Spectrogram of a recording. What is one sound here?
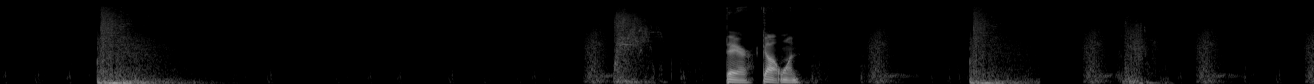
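A sword swishes through the air in quick swings.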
